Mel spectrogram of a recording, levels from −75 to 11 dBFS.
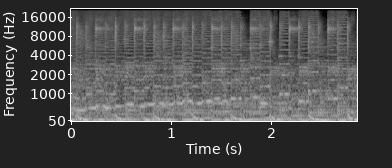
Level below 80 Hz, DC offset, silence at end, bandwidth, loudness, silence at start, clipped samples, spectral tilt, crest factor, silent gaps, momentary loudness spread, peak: -22 dBFS; under 0.1%; 0 s; over 20 kHz; -15 LUFS; 0 s; under 0.1%; -3.5 dB/octave; 14 dB; none; 0 LU; 0 dBFS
